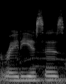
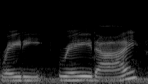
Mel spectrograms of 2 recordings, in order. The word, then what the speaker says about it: radii: Radius is a line segment from the center to a point on the circle, and a plural pronunciation of that is not radiuses, but radii.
